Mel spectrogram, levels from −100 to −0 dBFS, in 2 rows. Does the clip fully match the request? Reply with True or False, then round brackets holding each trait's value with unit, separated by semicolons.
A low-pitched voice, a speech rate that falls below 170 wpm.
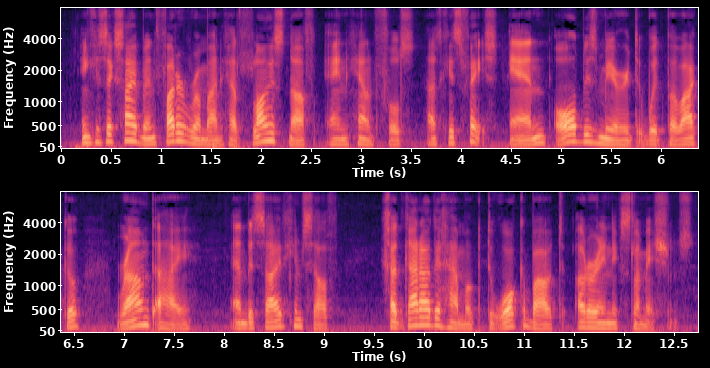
True (115 Hz; 160 wpm)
